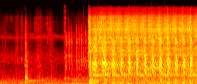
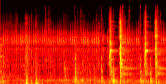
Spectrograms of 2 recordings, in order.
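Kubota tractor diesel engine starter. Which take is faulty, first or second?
second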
